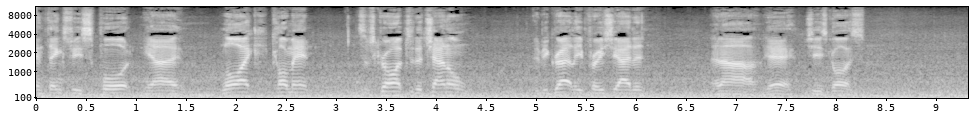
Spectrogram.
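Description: A middle-aged man talks calmly and cheerfully, close by.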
